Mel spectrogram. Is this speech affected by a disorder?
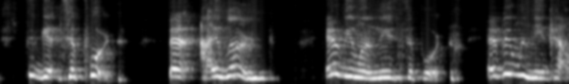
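Yes: cerebral palsy.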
